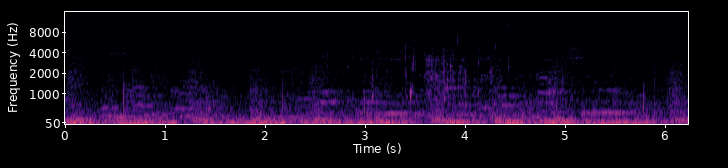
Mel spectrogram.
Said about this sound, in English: Frank inspects his fight-damaged hands and plunges then into a cooler of ice water.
